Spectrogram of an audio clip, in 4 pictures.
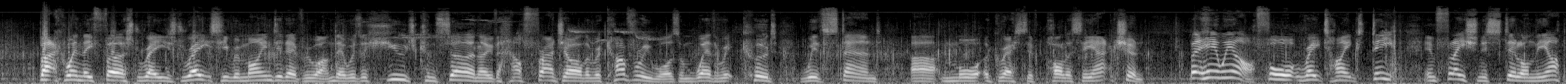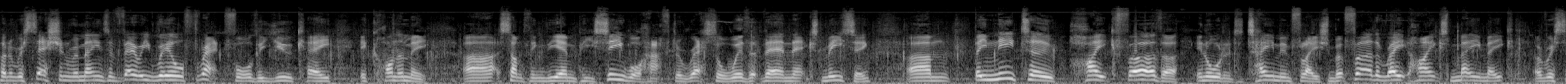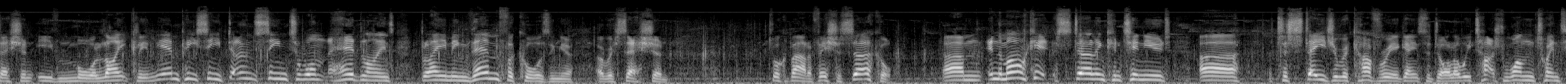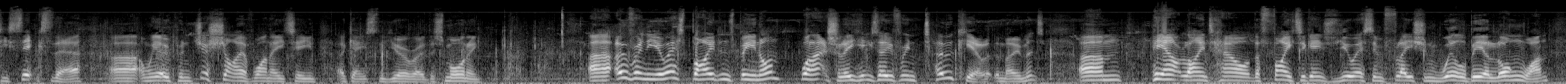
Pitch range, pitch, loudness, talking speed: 155-210 Hz, 180 Hz, -16 LUFS, 165 wpm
